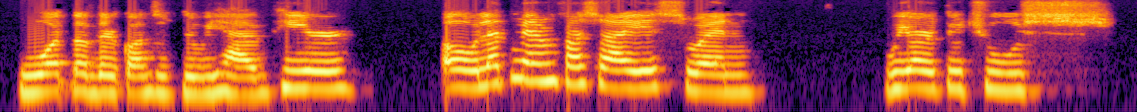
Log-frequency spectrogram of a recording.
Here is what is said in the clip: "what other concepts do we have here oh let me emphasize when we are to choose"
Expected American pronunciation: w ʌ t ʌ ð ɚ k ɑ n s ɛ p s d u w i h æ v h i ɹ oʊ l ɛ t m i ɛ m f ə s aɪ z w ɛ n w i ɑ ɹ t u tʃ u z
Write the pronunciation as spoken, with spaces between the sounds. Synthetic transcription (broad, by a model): w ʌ t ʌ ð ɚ k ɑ n s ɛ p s d u w i h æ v h i ɹ oʊ l ɛ t m i ɛ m f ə s aɪ s w ɛ n w i ɑ ɹ t u tʃ u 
